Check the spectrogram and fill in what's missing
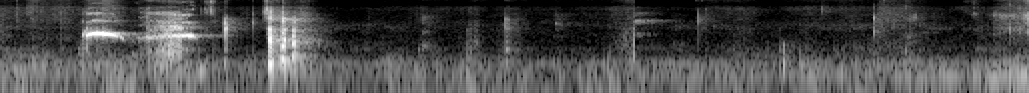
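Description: A Grey parrot chick gives a short burst of squeaky whistles and raspy, wheezing notes for about a second and a half, then only faint clicks of feeding.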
